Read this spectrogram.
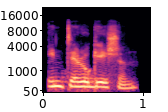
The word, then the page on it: interrogation: Indian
